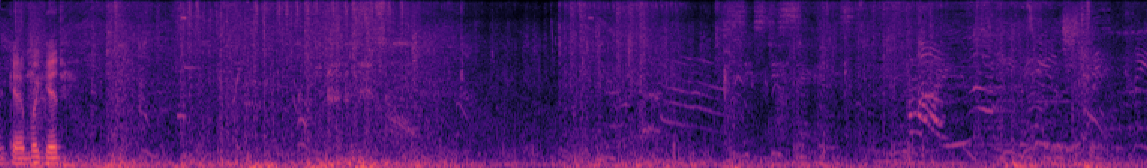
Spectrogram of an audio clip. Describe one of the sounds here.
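Small explosions thud and boom.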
